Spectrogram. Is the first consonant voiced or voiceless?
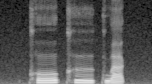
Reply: voiceless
